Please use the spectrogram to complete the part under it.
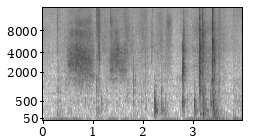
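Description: A door opens and closes.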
